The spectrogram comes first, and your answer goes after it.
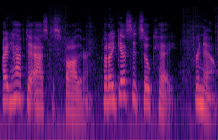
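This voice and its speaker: A weary, anxious mother of a premature baby in a radio drama. Her voice sits at a middle pitch. She speaks gently and earnestly, with some hesitation. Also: sing-song, normal speed, vocal fry, heavily acted. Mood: worried, stressed. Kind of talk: radio play dialogue.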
